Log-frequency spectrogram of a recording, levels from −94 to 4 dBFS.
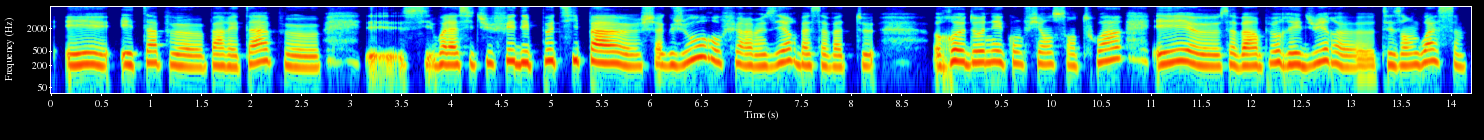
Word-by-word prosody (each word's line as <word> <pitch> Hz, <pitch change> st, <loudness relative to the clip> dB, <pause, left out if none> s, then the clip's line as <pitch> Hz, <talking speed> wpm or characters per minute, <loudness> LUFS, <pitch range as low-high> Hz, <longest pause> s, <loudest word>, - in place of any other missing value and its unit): et 210 Hz, -1 st, +2 dB
étape, 220 Hz, +3 st, -1 dB
heu, 190 Hz, -3 st, 0 dB
par 200 Hz, -1 st, 0 dB
étape. 235 Hz, +8 st, +1 dB
Heu, 180 Hz, -2 st, -1 dB, 0.5 s
et 350 Hz, -1 st, -5 dB
si -, -, -9 dB
voilà, 215 Hz, 0 st, +4 dB
si 215 Hz, +1 st, -7 dB
tu 230 Hz, +3 st, -4 dB
fais 270 Hz, +5 st, 0 dB
des 240 Hz, +2 st, +3 dB
petits 275 Hz, +5 st, 0 dB
pas, 240 Hz, -7 st, +5 dB
heu, -, -, -5 dB
chaque 205 Hz, 0 st, -4 dB
jour 295 Hz, +12 st, +2 dB
au 265 Hz, -, +1 dB
fur 235 Hz, -1 st, -4 dB
et -, -, -1 dB
à -, -, +1 dB
mesure, 215 Hz, +7 st, 0 dB
bah, 210 Hz, -1 st, 0 dB
ça 205 Hz, -1 st, -5 dB
va 190 Hz, 0 st, -2 dB
te 195 Hz, +2 st, -6 dB, 0.6 s
redonner 255 Hz, -1 st, +3 dB
confiance 225 Hz, -1 st, -5 dB
en 200 Hz, -, -4 dB
toi 270 Hz, +9 st, 0 dB, 0.3 s
et, 255 Hz, +5 st, +3 dB
heu, 200 Hz, -3 st, +1 dB
ça 210 Hz, +2 st, -3 dB
va 200 Hz, +1 st, +4 dB
un 205 Hz, -, 0 dB
peu 240 Hz, +5 st, -4 dB
réduire, 220 Hz, +4 st, +1 dB
heu, 185 Hz, -, -2 dB
tes 210 Hz, -1 st, -3 dB
angoisses. 225 Hz, +3 st, 0 dB
220 Hz, 175 wpm, -19 LUFS, 200-250 Hz, 0.6 s, pas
